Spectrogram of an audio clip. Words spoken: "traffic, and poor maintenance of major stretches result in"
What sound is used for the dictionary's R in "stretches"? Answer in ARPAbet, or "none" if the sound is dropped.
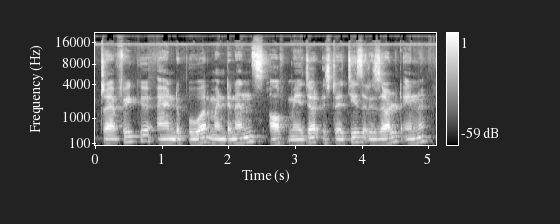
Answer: none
